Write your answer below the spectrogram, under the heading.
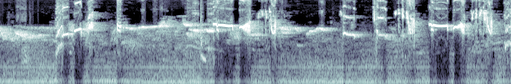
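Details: Oriental magpie-robin in breeding condition, calling a rival. Long sustained whistles alternate with brief sharp chips and rattles, phrases separated by short pauses, with a low background drone.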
